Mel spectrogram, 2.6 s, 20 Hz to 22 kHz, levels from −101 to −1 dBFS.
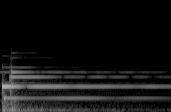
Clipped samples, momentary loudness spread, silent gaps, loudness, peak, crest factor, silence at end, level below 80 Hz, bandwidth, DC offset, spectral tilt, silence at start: under 0.1%; 21 LU; none; -48 LUFS; -28 dBFS; 18 dB; 0 s; -72 dBFS; 4.1 kHz; under 0.1%; -7.5 dB/octave; 0.05 s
